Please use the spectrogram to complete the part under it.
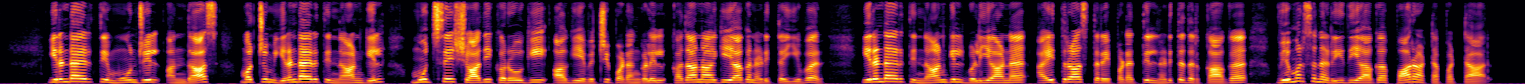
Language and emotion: Tamil, neutral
